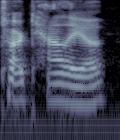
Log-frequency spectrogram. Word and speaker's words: Tartaglia: It's actually pronounced Tartaglia. – Tartaglia. – Okay, yeah. the G is silent. Gotcha. The G is actually silent.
